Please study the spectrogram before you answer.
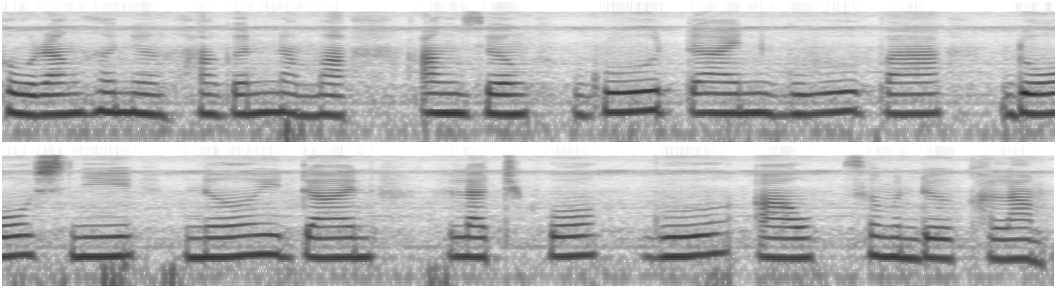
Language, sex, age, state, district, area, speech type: Bodo, female, 18-30, Assam, Kokrajhar, rural, read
